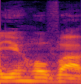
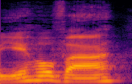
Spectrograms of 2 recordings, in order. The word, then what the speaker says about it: Jeová: Babilônia então é óbvio que o nome era pronunciado lá Jeová também e esse manuscrito é cópia de textos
